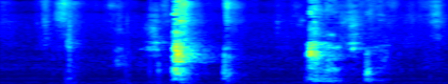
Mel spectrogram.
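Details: French Bulldog indoors, in a small room, giving a string of short barks and yips, two loud harsh bursts standing out among softer whimpering sounds over about three seconds.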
